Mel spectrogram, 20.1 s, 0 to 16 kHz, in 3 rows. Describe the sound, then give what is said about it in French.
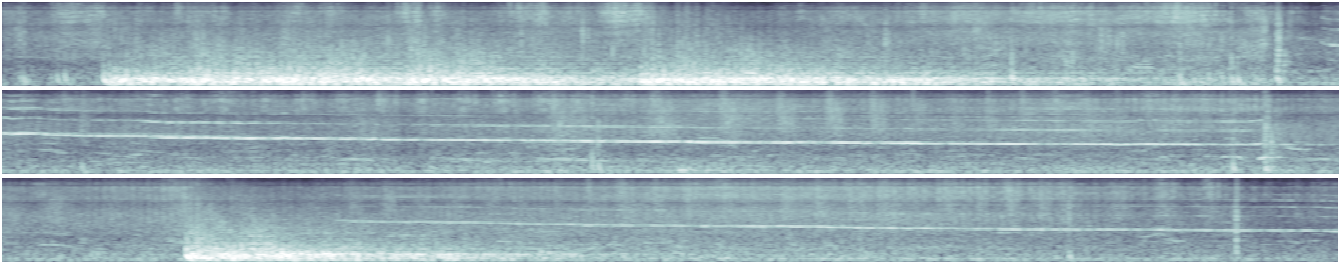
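Fireworks explode in the sky above a castle park, with dense crackling bursts and two long, high whistles that slowly fall in pitch. A fresh burst of crackle comes between the whistles. “1000 bougies éclairent le parc et des feux d'artifice explosent dans le ciel.”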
